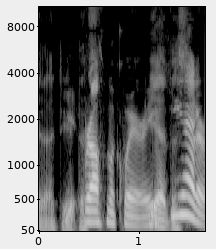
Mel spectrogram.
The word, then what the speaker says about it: Ralph McQuarrie: Ralph McQuarrie.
